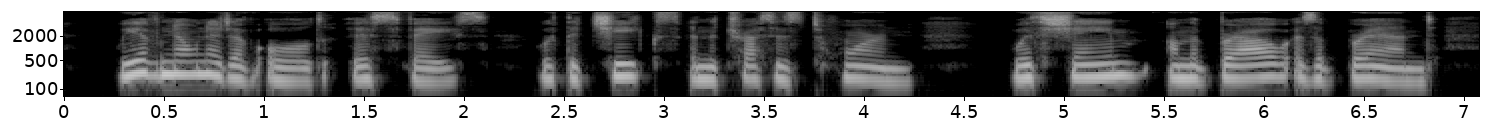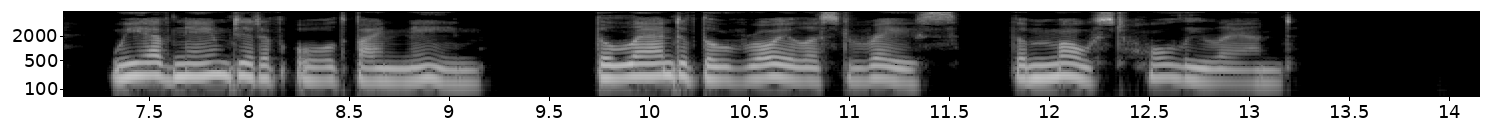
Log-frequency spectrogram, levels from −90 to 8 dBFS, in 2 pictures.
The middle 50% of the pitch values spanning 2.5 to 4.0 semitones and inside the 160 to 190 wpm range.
Yes: average, 3.7 semitones; average, 175 wpm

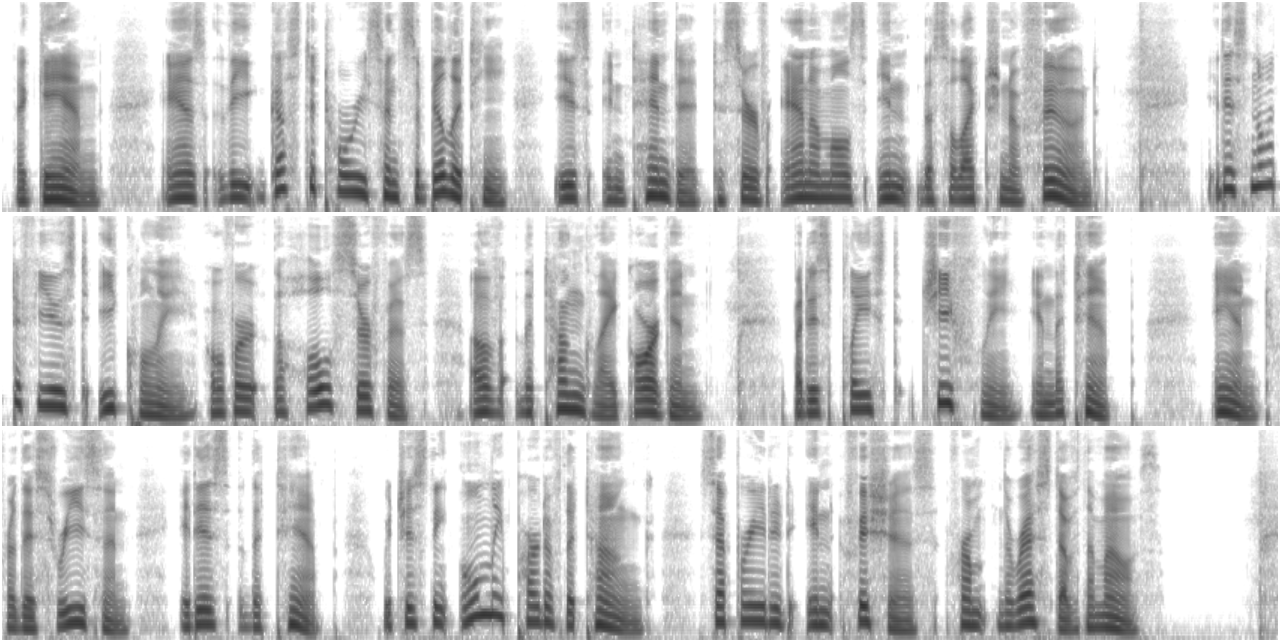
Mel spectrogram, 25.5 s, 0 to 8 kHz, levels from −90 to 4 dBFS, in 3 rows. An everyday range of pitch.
No: wide, 7.0 semitones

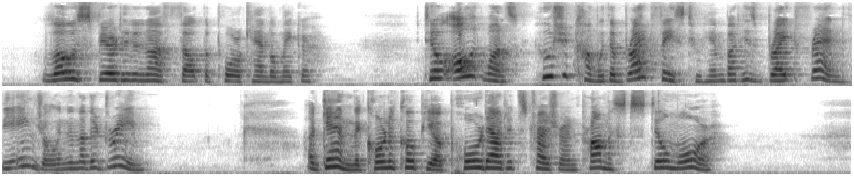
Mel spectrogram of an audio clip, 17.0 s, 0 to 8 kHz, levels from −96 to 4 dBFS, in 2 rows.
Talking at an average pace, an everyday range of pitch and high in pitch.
Yes: average, 145 wpm; average, 4.1 semitones; high, 220 Hz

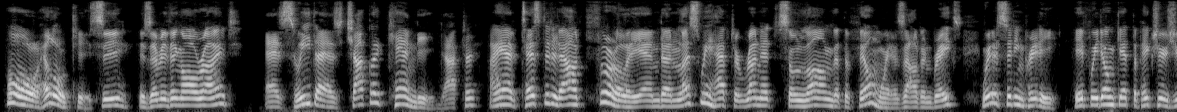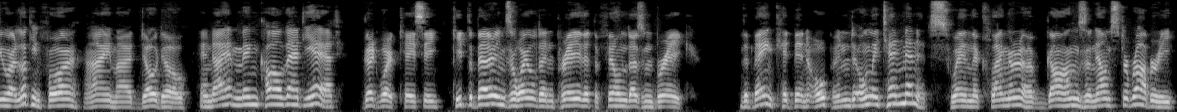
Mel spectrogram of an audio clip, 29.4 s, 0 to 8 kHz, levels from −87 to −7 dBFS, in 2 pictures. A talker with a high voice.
No: medium, 175 Hz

